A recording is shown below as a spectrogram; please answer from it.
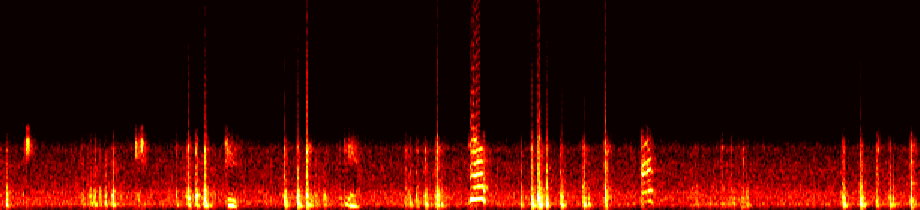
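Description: Hand-held crank can opener being worked around a steel food can: irregular metallic clicks and clacks as the wheel bites and turns, with short high squeaks every second or so.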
